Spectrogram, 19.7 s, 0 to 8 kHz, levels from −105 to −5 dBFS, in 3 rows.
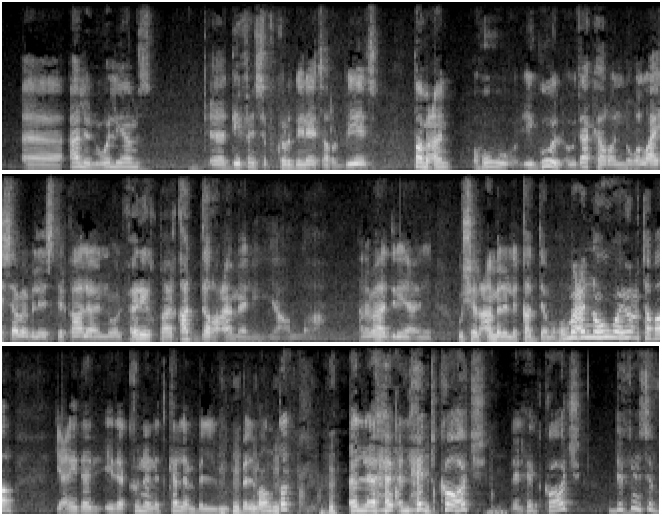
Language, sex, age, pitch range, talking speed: Arabic, male, 30-49, 170-225 Hz, 145 wpm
